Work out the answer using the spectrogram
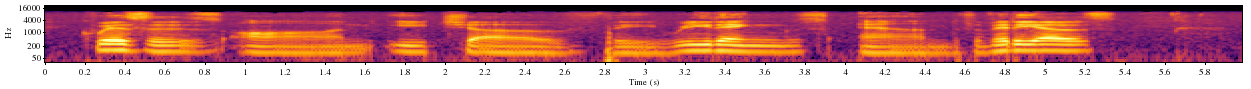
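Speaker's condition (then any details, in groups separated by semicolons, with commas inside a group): No condition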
